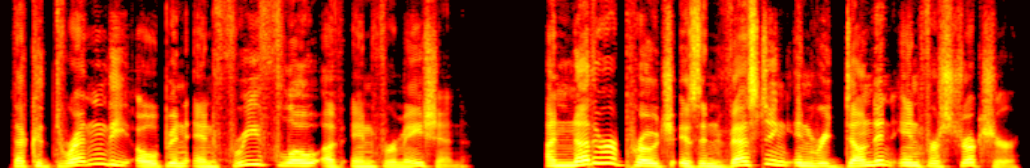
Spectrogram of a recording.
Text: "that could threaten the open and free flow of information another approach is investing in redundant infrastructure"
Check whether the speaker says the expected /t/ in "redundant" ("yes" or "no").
yes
